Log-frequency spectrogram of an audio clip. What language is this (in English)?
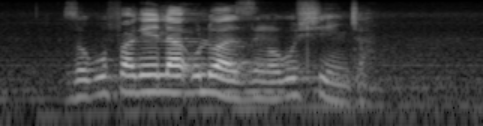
Zulu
